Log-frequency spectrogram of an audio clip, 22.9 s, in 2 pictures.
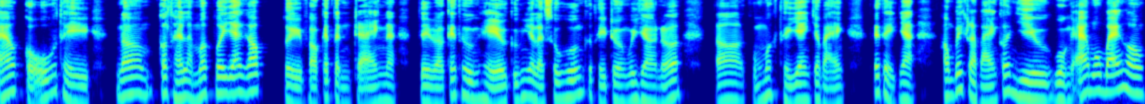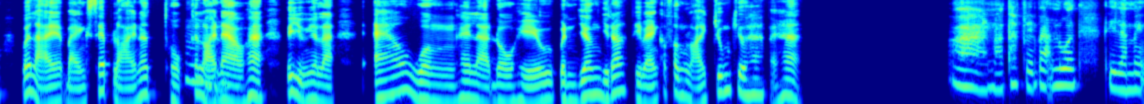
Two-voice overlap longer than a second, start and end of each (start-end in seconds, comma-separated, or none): none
